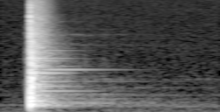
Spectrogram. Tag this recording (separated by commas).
Drum, Snare drum, Musical instrument, Percussion, Music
